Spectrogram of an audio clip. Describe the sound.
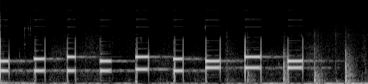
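Touch-tone beeps as a mobile phone number is dialed: a quick, evenly paced series of short, clear two-note keypad tones, loud and alone, followed by a faint noisy tail.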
